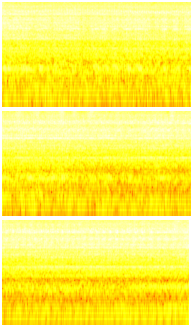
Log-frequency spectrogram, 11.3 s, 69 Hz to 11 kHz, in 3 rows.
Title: 2022 Bronco 2.3 liter engine noises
